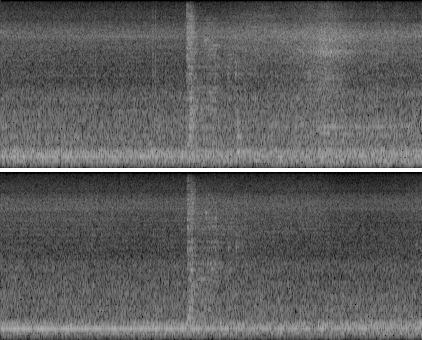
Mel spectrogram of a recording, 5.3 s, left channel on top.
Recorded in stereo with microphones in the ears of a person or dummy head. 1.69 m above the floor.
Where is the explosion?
70° left (ahead or behind), 3.5 m.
